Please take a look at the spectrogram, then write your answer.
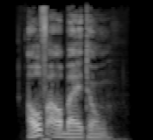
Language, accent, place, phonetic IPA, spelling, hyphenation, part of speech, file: German, Germany, Berlin, [ˈaʊ̯fʔaʁˌbaɪ̯tʊŋ], Aufarbeitung, Auf‧ar‧bei‧tung, noun, De-Aufarbeitung.ogg
- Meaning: 1. reprocessing 2. renovation, reconditioning 3. workup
